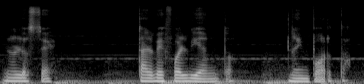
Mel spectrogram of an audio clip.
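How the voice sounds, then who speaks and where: A woman narrating an audiobook in a measured, sombre reading. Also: deep voice, level tone, vocal fry, mellow. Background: faint music.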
